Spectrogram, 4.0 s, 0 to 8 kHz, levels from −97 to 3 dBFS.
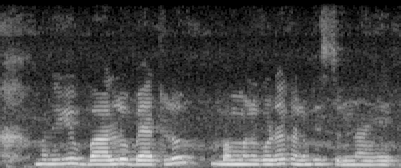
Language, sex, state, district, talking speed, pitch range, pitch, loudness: Telugu, female, Andhra Pradesh, Annamaya, 90 wpm, 195-220 Hz, 200 Hz, -16 LUFS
